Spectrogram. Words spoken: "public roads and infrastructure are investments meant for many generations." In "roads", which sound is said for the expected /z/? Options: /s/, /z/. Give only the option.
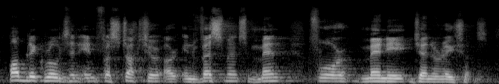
/s/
